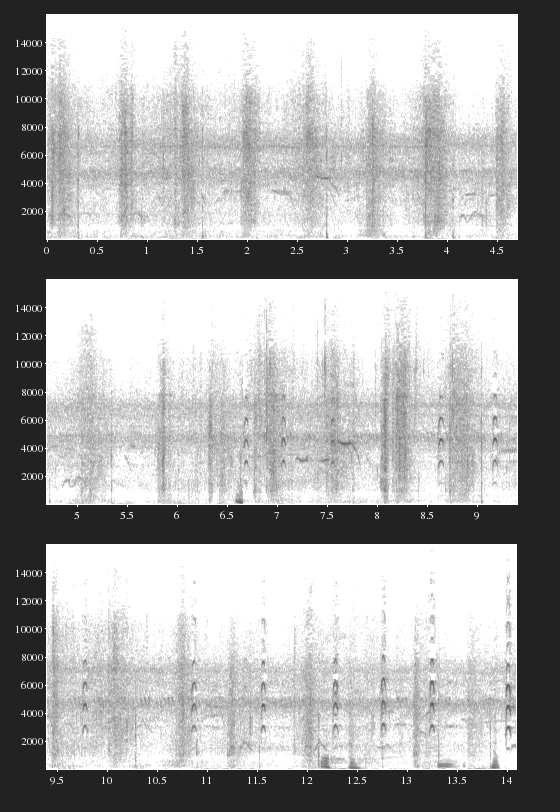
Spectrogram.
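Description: Footsteps crunching on coarse river sand at a steady walking pace, about two steps a second, over a steady high-pitched hum. A short low call that slides downward is heard about six and a half seconds in.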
